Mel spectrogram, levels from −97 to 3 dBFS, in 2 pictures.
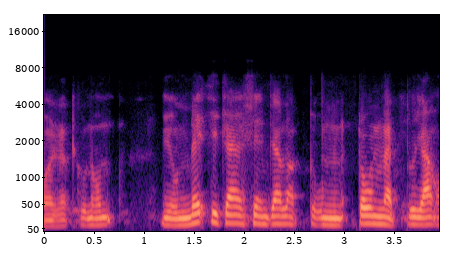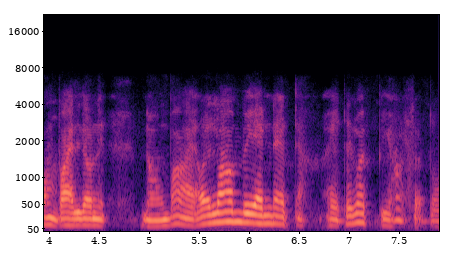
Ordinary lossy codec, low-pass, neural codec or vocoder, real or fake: Opus, 32 kbps; 7.2 kHz; codec, 16 kHz, 2 kbps, FreqCodec, larger model; fake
